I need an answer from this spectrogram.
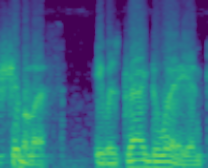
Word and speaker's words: Shibboleth: But if he couldn't pronounce the H and said Sibboleth instead of Shibboleth, he was dragged away and killed.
